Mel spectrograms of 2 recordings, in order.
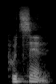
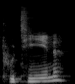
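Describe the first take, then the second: First: It is said with a French pronunciation. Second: It is said with an anglicized English pronunciation. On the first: "So that is the proper pronunciation for it" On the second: "if you want to like anglicize it, it would be poutine"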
